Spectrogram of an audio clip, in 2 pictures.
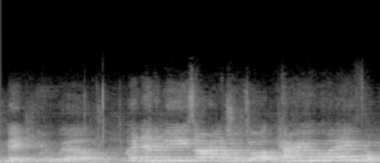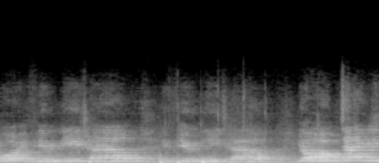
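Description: A school choir of children's voices singing together in harmony, in phrases with short dips between them.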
